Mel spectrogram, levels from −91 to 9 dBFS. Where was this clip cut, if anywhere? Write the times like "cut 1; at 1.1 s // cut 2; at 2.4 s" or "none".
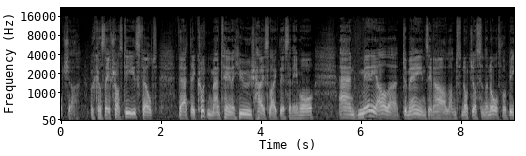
cut 1; at 1.0 s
